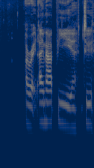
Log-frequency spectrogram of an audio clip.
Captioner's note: speaking French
